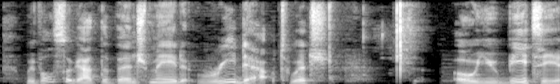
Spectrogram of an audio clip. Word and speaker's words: Redoubt: We've also got the Benchmade Redoubt, which O-U-B-T, it's spelled slightly different, and it's not quite as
